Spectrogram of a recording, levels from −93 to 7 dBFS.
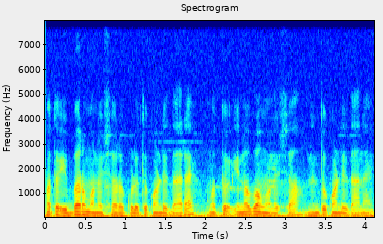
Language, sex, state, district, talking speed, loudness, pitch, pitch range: Kannada, male, Karnataka, Bangalore, 115 wpm, -17 LUFS, 110 Hz, 105-120 Hz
